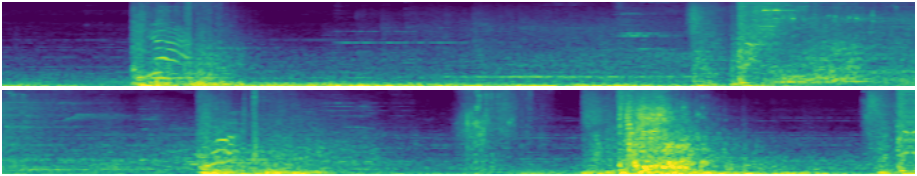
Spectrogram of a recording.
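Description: Magical spell effects whoosh and crackle in short bursts.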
